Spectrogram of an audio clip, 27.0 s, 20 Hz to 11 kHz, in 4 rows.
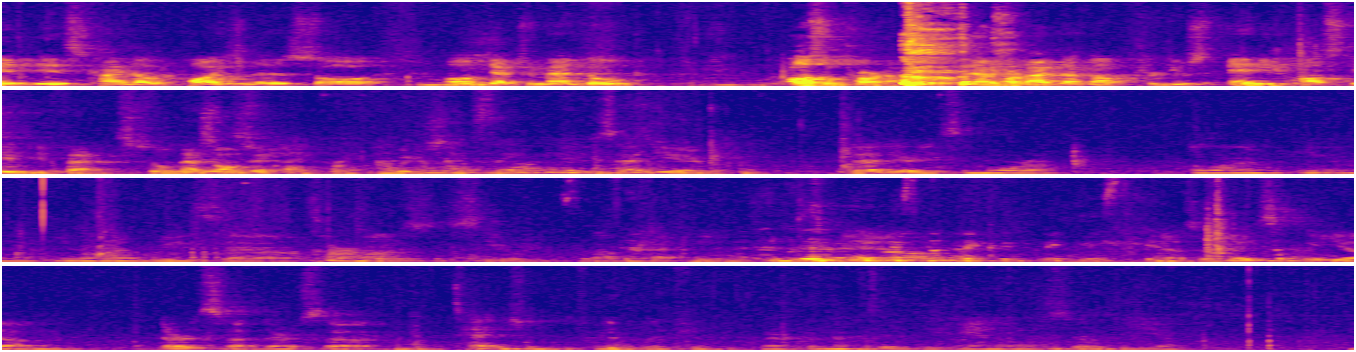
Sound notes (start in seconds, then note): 17.3 group laughing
